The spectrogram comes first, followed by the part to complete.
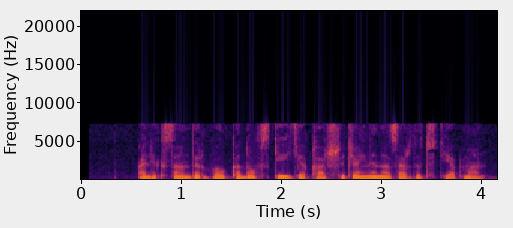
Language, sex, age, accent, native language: Uzbek, female, 18-24, Toshkent viloyati, Tajik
